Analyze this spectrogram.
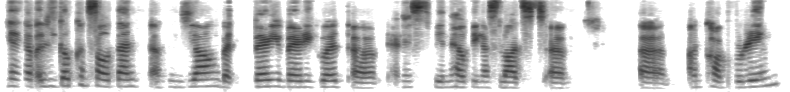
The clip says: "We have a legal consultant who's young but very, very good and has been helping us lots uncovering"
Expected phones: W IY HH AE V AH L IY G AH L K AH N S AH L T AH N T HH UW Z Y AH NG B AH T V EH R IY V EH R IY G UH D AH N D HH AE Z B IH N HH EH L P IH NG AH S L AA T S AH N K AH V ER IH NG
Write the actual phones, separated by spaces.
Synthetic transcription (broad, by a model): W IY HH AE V AH L IY G AH L K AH N S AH L T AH N T HH UW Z Y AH NG B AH T V EH R IY V EH R IY G UH D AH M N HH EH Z B IH N HH EH L P IH NG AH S L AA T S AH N K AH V ER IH NG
